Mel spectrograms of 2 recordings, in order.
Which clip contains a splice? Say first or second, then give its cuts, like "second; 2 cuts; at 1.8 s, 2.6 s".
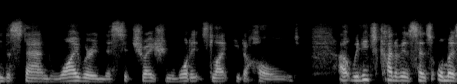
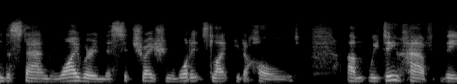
second; 1 cut; at 3.4 s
